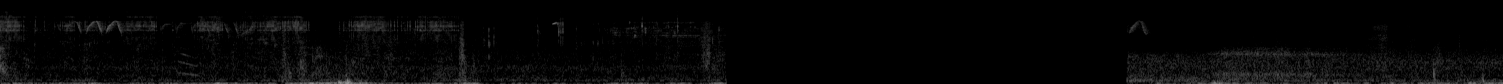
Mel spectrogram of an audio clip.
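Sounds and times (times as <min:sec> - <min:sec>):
small birds singing: 0:00.1 - 0:03.0, 0:05.1 - 0:07.3, 0:11.3 - 0:11.6.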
